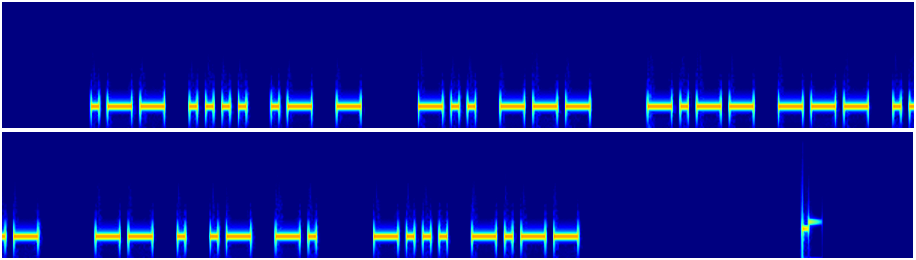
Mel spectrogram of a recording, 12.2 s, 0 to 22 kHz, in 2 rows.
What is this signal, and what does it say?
Morse code, heard as a keyed tone, about 22 wpm, 700 Hz. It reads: WHAT DO YOU MEAN BY
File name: practice / 22wpm / Build A Phrase - 5-Word Phrases - 22wpm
